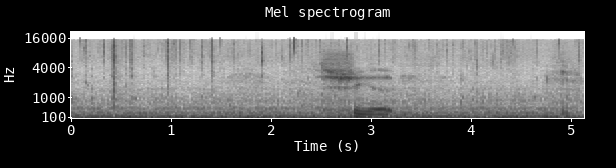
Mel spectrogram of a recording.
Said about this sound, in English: Let me pour some more whiskey in my new cup of coffee that I just got.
